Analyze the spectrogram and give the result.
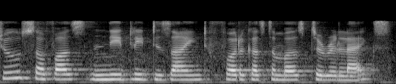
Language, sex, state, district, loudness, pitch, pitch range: English, female, Nagaland, Dimapur, -16 LUFS, 225 Hz, 215-235 Hz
